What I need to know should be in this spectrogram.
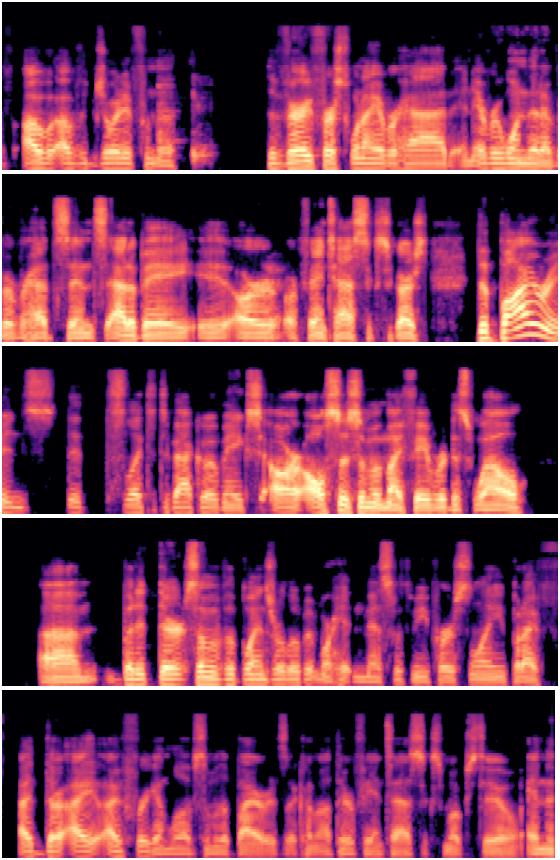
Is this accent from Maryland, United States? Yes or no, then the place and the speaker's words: no; Texas, United States; I know I'm Texan.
